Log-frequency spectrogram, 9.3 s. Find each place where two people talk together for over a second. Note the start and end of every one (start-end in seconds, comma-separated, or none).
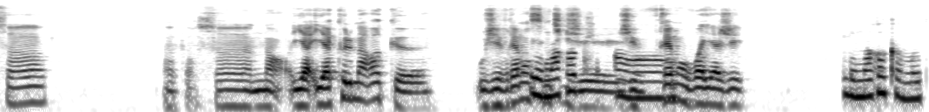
5.3-6.9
